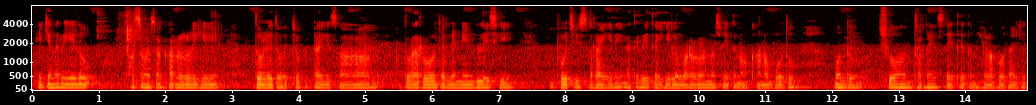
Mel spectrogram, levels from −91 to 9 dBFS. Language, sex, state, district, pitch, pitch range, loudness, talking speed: Kannada, male, Karnataka, Chamarajanagar, 105 Hz, 105-115 Hz, -38 LUFS, 85 wpm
